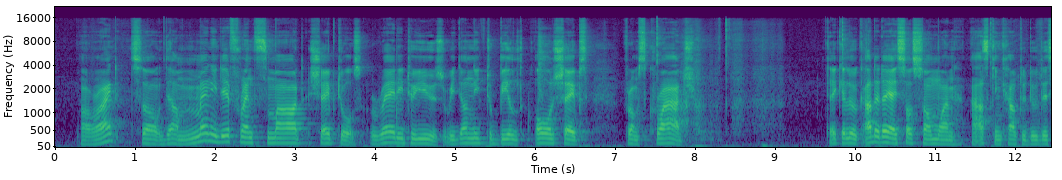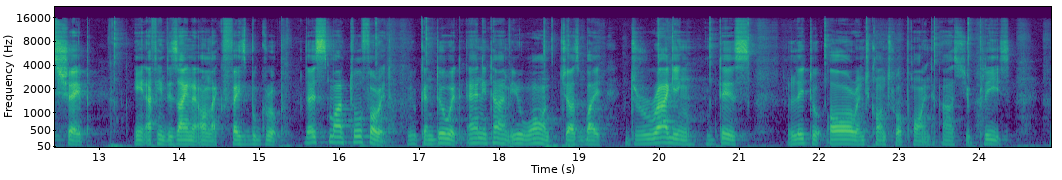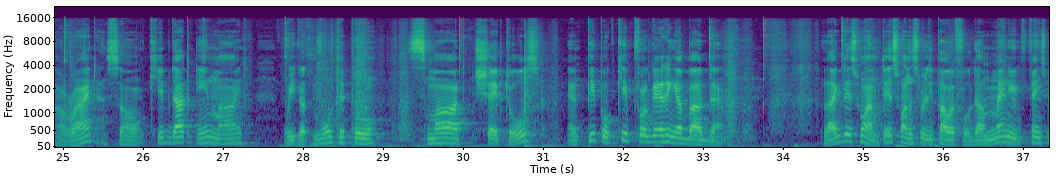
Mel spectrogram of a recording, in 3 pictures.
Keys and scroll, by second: 18.7 super+z, 28.1 Left, 28.9 Left.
